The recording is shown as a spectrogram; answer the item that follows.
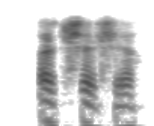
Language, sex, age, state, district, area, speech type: Punjabi, male, 45-60, Punjab, Moga, rural, conversation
